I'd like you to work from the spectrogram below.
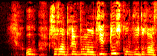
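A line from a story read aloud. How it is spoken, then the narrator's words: Innkeeper's hushed exclamation. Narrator (French): s'écria l'aubergiste à demi-voix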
